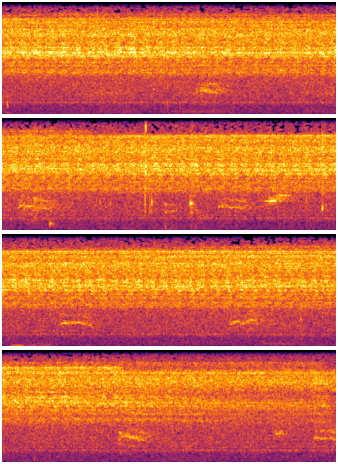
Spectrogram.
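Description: Steady, high-pitched chorus of crickets and other insects, with scattered short bird chirps every couple of seconds.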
